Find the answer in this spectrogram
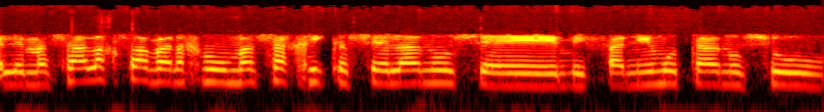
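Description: A woman uses a normal speaking voice, fairly high in pitch, with fairly even intonation and a fairly slow pace. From Druze village on Mount Carmel, northern Israel. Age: 40s. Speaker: interviewee, local hero. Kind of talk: interview testimony.

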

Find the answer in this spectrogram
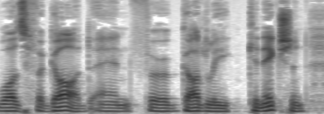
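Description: A man with an Australian accent talks in a fairly low pitch. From Western Australia, Perth. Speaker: pastor and church consultant. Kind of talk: casual interview. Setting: home study, remote call.

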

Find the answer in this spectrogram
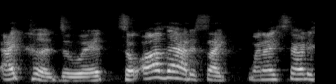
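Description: Speaking at a fairly slow pace, a woman has a fairly high pitch. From Puerto Rico and Hartford, Connecticut. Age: 50s. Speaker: mother telling her life story. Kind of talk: family interview.

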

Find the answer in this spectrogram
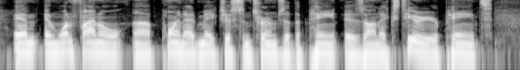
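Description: At medium pitch, a man talks at a moderate pace in an unremarkable speaking voice. His loudness stays very even, and his pitch varies in an ordinary way. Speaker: home improvement consultant. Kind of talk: radio call-in advice. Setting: studio.

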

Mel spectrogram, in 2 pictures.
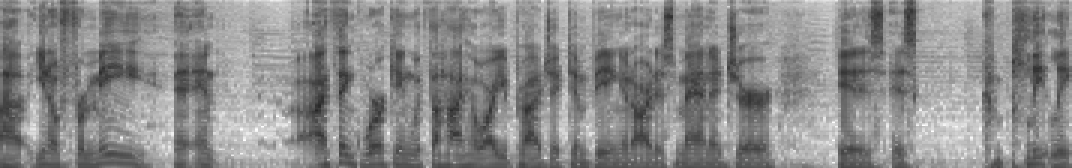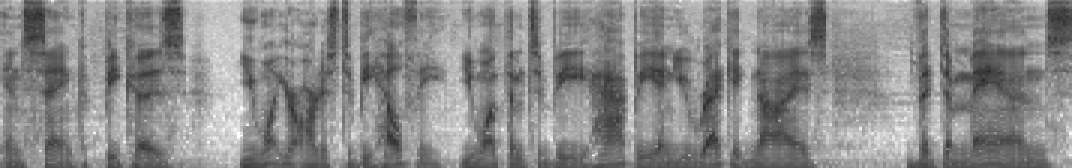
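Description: Music plays behind a man whose very deep, low voice carries lively intonation. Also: moderate pace, very even loudness. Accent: American. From South Philadelphia. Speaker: former music manager and nonprofit founder. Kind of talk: interview. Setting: radio studio.

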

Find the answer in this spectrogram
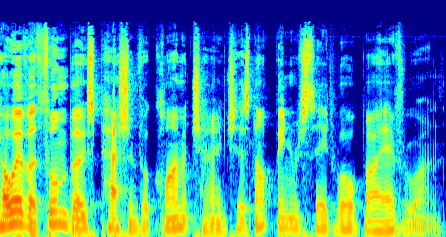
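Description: A man speaks with an Australian accent and lively intonation. The recording is very clean, with a silent background. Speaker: education news presenter. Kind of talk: scripted news reading. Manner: formal, measured.

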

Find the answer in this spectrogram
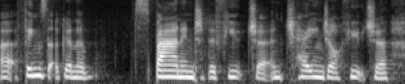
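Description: A woman with a British accent, fairly low pitch and fairly even intonation. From Britain. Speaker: astrology podcast host. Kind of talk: solo podcast talk.

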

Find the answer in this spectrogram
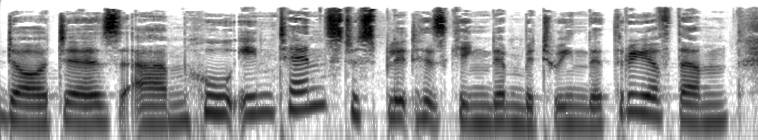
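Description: This woman has a normal speaking voice, fairly low in pitch, with lively intonation at a moderate pace. The sound is dry and close, with no echo. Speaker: radio host. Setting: radio studio. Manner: brisk, upbeat and smooth, with a practiced radio cadence.

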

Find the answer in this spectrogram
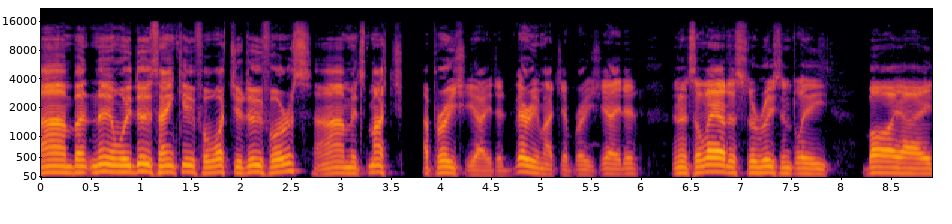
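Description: The background is silent and the recording very clean. A man talks at a moderate pace in an Australian accent. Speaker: charity club member and rugby league fan. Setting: studio.

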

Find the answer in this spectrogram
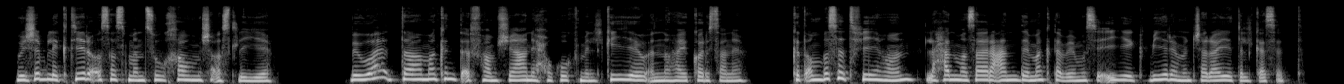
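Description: A woman's dark, mellow tone at a moderate pace, with very even loudness. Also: medium pitch for a woman, ordinary pitch variation. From Lebanon, Beirut. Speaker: music critic and writer. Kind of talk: scripted narration.

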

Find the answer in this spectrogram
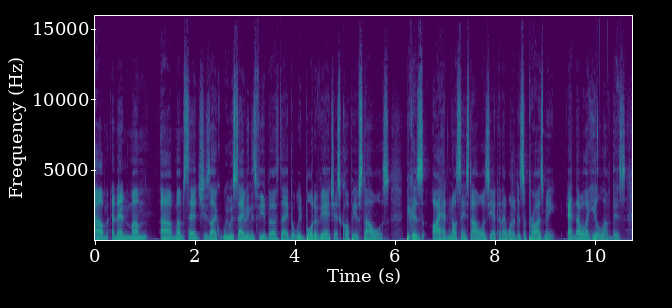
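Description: A man speaks at a fairly quick pace with an Australian accent. His intonation stays fairly even, and the recording is very clean with a silent background. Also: fairly low pitch for a man. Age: 40s. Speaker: comedian. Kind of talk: storytelling. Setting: recording at a friend's house.

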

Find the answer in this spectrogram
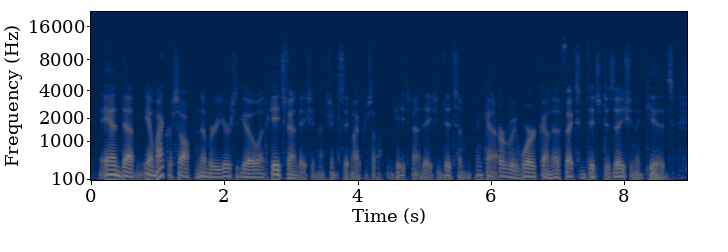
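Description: A man with an American accent and a very deep, low pitch speaks very fast with hardly any pauses, his tone dark and mellow with vocal fry. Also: ordinary pitch variation. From Texas. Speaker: community foundation leader. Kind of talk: radio interview.

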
